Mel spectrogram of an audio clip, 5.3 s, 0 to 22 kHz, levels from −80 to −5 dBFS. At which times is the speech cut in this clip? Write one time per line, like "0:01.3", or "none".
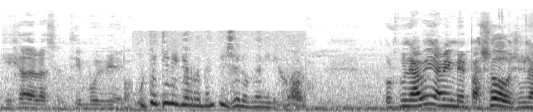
0:01.2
